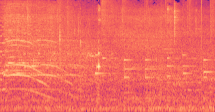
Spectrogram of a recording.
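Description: Background music with steady held notes. A pitched tone glides downward over the first second and a half, and a low rumble runs underneath.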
